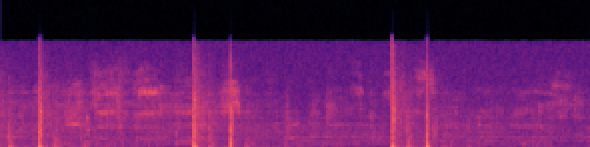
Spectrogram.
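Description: Aerial firework shells from a Pirosud display bursting with sharp bangs. The bangs come in three pairs about a quarter to a third of a second apart, with roughly a second and a half between pairs.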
